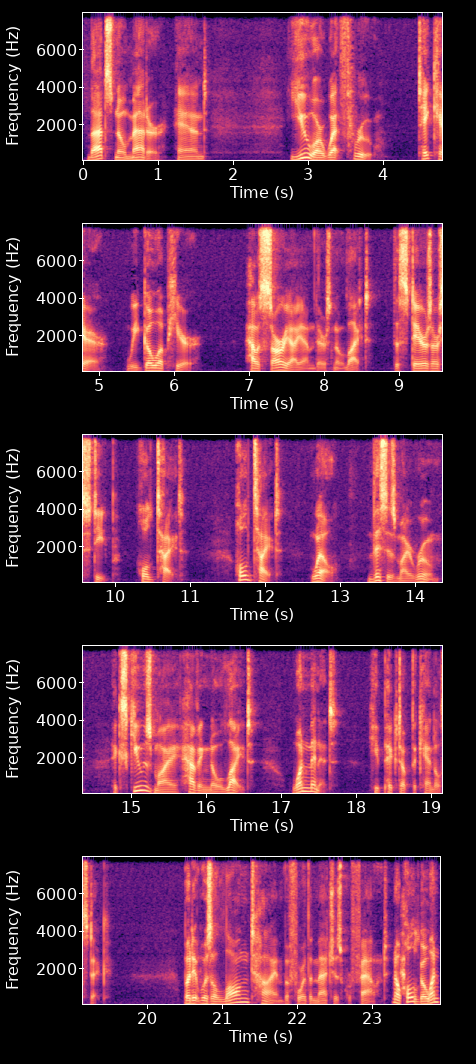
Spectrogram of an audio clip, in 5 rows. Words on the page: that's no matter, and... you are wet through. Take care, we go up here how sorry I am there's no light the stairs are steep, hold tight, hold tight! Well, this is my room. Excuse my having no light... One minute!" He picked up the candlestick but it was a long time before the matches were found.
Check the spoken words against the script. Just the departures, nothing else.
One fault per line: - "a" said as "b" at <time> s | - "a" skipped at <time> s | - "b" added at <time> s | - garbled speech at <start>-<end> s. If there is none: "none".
- garbled speech at 23.3-23.9 s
